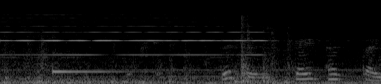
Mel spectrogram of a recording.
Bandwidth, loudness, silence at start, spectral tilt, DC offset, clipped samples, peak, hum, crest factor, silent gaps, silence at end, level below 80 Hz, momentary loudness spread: 11.5 kHz; -41 LUFS; 0 s; -4 dB/octave; under 0.1%; under 0.1%; -26 dBFS; none; 16 dB; none; 0 s; -52 dBFS; 7 LU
